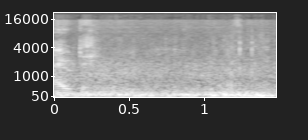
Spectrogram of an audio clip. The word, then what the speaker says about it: Audi: Or Audi, depending on how you say it. I say Audi. As in, howdy boy!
